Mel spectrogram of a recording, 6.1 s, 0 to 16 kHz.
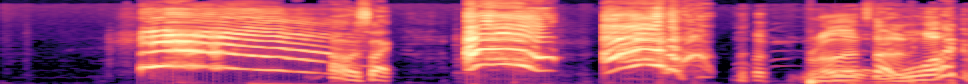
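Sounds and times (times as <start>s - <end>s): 
person imitating a bald eagle screech: 0.8s - 2.2s, 2.9s - 4.4s
speech: 2.1s - 2.6s, 4.6s - 6.0s.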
